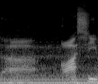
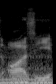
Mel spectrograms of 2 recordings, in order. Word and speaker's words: Aussie: And to the person who informed me that I pronounce Aussie wrong, I'm sorry. It is Aussie.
